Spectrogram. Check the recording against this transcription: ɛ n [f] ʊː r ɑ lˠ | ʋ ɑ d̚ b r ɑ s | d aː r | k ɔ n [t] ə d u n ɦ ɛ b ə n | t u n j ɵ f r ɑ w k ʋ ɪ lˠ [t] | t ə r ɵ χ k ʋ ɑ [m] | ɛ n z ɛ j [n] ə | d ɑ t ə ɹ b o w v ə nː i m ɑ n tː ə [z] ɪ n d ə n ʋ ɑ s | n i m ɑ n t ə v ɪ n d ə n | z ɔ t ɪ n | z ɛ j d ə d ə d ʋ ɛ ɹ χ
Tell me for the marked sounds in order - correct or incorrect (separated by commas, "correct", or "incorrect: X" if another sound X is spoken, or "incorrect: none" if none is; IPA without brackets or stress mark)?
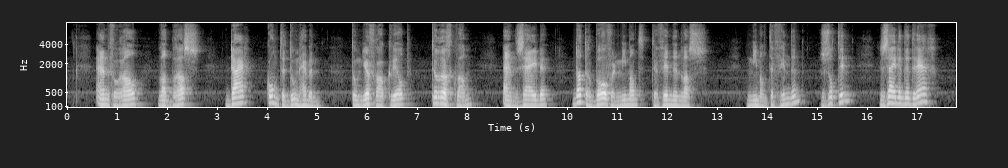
incorrect: v, correct, incorrect: p, correct, incorrect: d, incorrect: v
